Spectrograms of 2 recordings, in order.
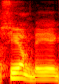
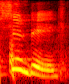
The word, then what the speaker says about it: shindig: having it's called a shim dig ain't it a shim dig is that how you say it a shim shim dig a shindig a shindig that's what it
